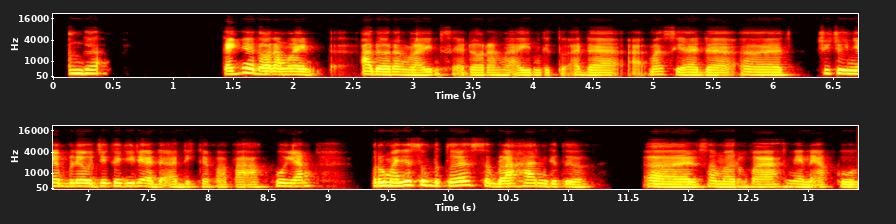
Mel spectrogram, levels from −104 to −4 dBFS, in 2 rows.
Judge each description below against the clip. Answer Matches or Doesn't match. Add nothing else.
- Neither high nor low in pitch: Matches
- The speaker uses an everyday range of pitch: Matches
